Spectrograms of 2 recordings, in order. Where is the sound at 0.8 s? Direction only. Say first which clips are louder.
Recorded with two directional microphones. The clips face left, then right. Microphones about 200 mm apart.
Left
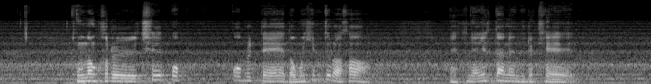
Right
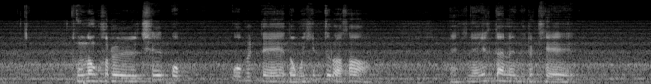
Left 1 dB; 20° left (ahead or behind).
